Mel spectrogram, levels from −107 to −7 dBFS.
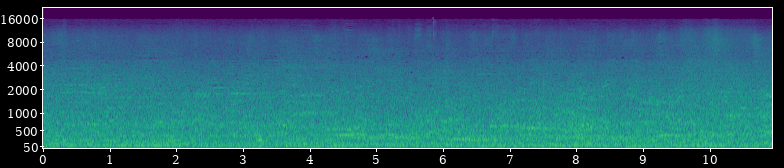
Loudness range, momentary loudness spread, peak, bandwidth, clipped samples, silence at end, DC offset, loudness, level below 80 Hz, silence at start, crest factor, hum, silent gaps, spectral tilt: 1 LU; 2 LU; -24 dBFS; 16 kHz; under 0.1%; 0 s; under 0.1%; -39 LUFS; -48 dBFS; 0 s; 14 dB; none; none; -5.5 dB/octave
